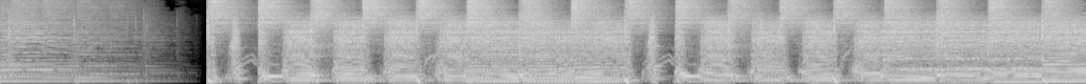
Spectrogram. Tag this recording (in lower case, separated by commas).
musical instrument, guitar, music, strum, electric guitar, plucked string instrument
